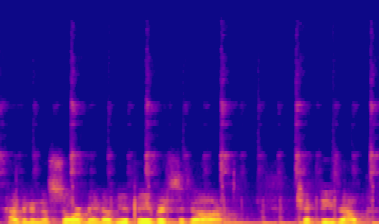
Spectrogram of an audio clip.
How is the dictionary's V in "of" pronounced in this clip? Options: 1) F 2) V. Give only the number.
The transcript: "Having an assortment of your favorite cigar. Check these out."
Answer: 2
